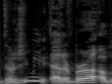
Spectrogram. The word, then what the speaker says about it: Edinburgh: But yeah, I heard is is it pronounced Edinburg? I think. Yeah. Edinburgh. Edinburgh. Edinburgh. Oh, Edinburgh. So, I've been doing it all wrong. No, I thought Edinburg. I was like Edinburg. I thought it was Edinburg for the longest time, too.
